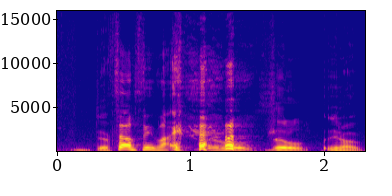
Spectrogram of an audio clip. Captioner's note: laughs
